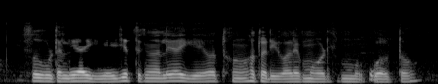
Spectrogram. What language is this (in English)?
Punjabi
